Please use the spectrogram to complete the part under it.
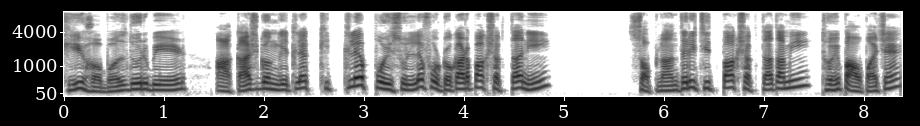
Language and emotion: Goan Konkani, surprised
